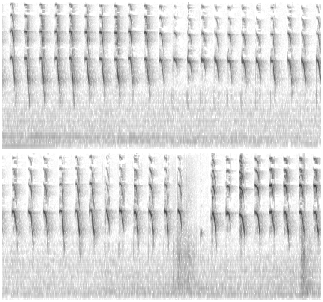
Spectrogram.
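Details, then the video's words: A guinea pig named Cotton chirps in a fast, steady series of high, bird-like squeaks, about three each second. "Guinea pig Chirping sound"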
